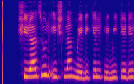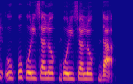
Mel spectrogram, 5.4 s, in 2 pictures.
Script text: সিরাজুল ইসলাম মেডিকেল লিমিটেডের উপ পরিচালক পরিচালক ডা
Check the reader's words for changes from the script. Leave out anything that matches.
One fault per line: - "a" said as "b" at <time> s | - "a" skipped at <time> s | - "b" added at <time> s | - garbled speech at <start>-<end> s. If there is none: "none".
none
